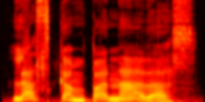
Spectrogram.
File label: "las Campanadas", spanish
